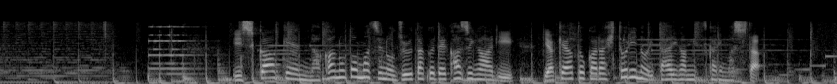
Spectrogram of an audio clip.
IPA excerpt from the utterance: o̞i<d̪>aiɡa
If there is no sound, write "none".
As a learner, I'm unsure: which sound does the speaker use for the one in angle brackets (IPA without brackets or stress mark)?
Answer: t̪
